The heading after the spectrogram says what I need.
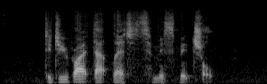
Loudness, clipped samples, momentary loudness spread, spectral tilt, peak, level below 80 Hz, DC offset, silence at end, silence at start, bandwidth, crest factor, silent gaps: -29 LUFS; under 0.1%; 8 LU; -2.5 dB/octave; -8 dBFS; -68 dBFS; under 0.1%; 0.55 s; 0.45 s; 15 kHz; 22 dB; none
